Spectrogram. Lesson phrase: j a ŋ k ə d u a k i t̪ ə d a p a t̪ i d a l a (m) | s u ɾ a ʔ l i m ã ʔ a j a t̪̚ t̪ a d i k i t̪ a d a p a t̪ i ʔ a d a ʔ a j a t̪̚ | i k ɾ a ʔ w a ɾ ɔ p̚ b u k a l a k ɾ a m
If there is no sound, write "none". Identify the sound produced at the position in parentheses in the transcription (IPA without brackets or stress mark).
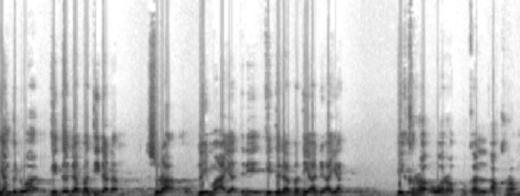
m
